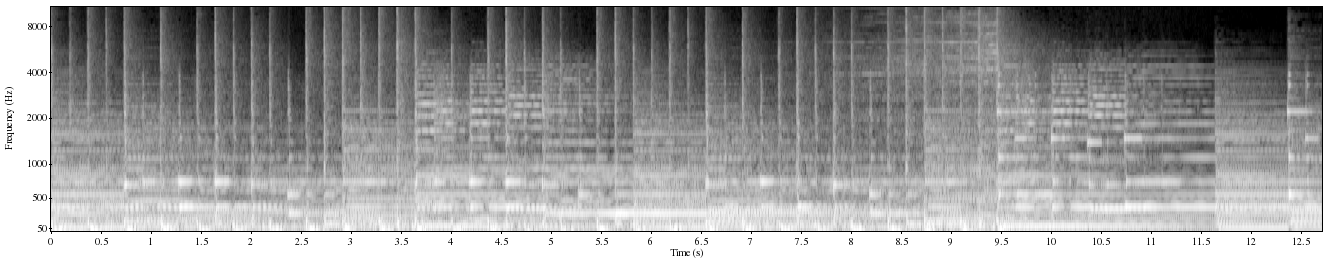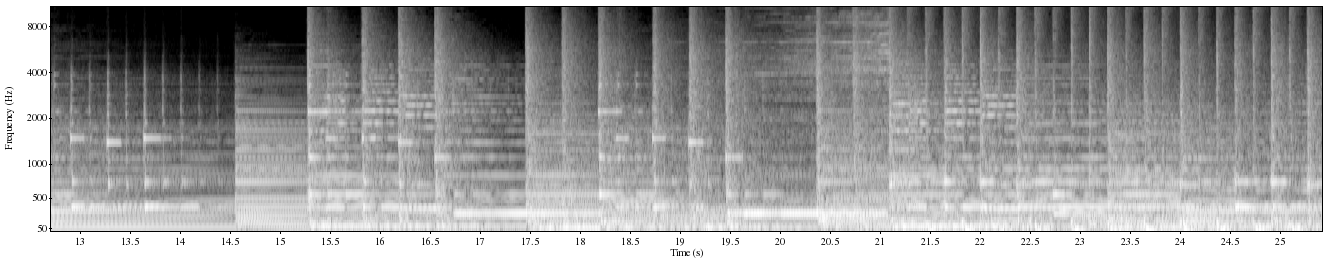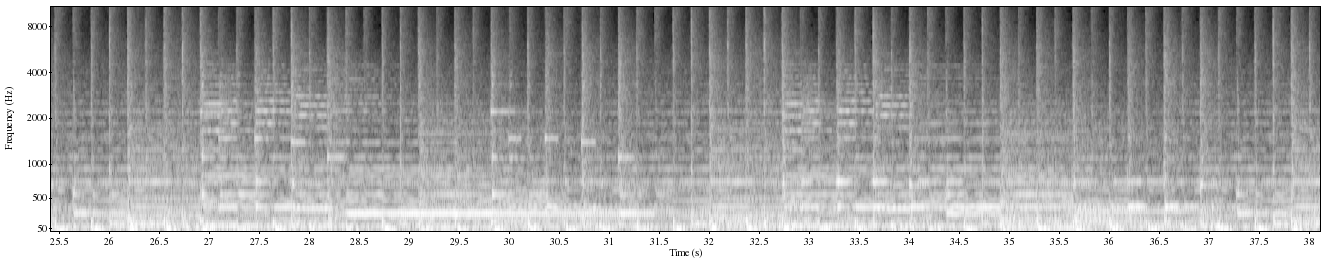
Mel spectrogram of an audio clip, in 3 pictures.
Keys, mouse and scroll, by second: 2.2-5.4 middle drag, 7.6 click, 8.5 middle click, 9.0 click, 9.5 middle click, 10.0 right click, 10.9-12.6 drag, 12.6-15.8 middle drag, 15.8 shift+click, 16.8-18.4 middle drag, 18.4-19.4 shift+drag, 19.4-21.4 middle drag, 21.4 shift+click, 22.6-24.4 middle drag, 24.4 shift+click, 25.4-28.1 middle drag, 28.1 alt+e, 32.9-35.7 middle drag, 35.7 click, 36.2-37.4 middle drag, 37.4 click, 37.9-38.1 scroll down 1.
